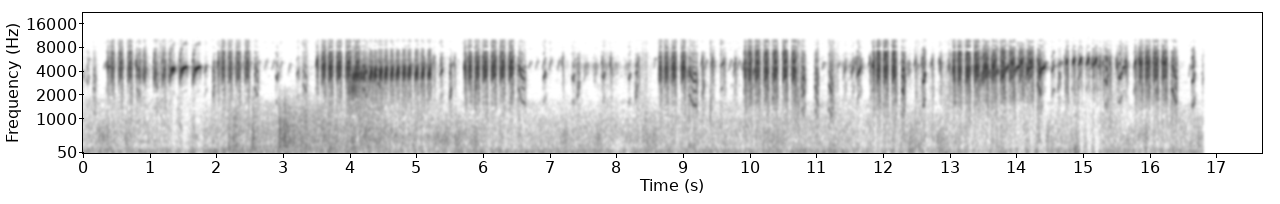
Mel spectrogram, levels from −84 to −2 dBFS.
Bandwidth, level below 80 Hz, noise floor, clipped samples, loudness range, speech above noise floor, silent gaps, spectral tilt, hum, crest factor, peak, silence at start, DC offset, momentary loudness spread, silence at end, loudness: 10.5 kHz; -60 dBFS; -38 dBFS; under 0.1%; 6 LU; 12 dB; none; 3 dB/octave; none; 16 dB; -4 dBFS; 0.05 s; under 0.1%; 20 LU; 1 s; -15 LUFS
